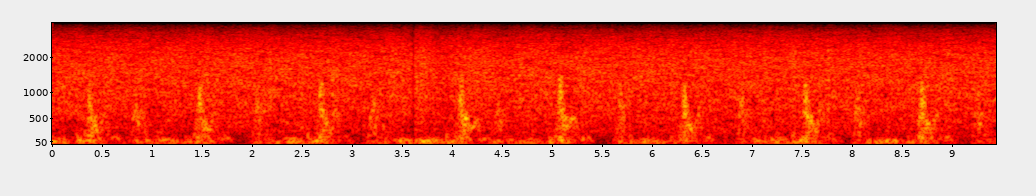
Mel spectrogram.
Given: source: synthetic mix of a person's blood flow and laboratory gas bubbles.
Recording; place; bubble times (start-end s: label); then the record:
Doppler ultrasound of blood flow; precordium
no bubbles
From the record:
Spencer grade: 0 (complete lack of bubble signals)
